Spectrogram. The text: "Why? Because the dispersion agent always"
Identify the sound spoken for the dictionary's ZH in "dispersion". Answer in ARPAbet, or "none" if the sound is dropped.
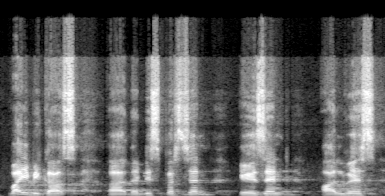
S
